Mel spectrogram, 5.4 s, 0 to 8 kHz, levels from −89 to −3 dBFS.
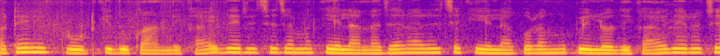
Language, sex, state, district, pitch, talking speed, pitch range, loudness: Rajasthani, female, Rajasthan, Churu, 190 Hz, 255 wpm, 180-210 Hz, -14 LUFS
